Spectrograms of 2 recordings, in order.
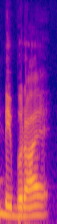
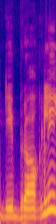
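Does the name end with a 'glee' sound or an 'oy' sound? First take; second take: oy; glee. First: The name ends with an 'oy' sound. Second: The name ends with a 'glee' sound. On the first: This is how the name is actually read. The speaker calls it right. "और पढ़ना क्या है? डिब्रॉय" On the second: This is how it looks when read from the spelling. The speaker calls it wrong. "डिब्रॉगली लिखा हुआ है"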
